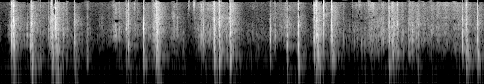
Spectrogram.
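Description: A hand-sized white foam bath loofah made of ruffled soft foam strips is held in both hands and scratched and squeezed with long pink acrylic nails. It gives a fast series of dry, crinkly scratching bursts with bright, hissy edges and almost no low end. Each burst cuts off quickly, with short quiet gaps between them.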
